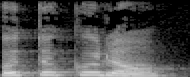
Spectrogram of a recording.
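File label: "autocollant", French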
